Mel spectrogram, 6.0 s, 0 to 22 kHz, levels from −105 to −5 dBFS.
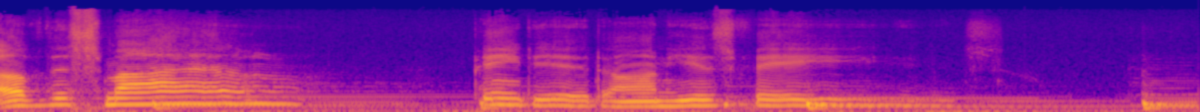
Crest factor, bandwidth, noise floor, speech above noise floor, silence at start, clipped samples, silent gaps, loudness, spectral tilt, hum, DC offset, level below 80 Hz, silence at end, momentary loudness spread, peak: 20 dB; 16.5 kHz; -51 dBFS; 23 dB; 0 s; under 0.1%; none; -30 LUFS; -6 dB/octave; none; under 0.1%; -56 dBFS; 0 s; 20 LU; -12 dBFS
